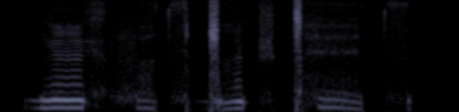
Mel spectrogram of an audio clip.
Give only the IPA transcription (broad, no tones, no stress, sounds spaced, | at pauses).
ɡ æ̃ x f a̤ t͡s ɡ͡ǁ ã t͡ʃ ǀʰ ɛ̤ t͡s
